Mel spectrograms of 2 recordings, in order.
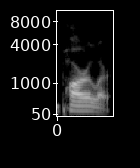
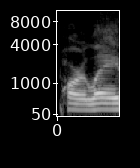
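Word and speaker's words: Parler: services did shut down parlor which by the way was actually meant to be pronounced parlay but americans pronounce things as they're spelled so we really couldn't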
